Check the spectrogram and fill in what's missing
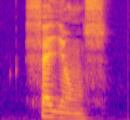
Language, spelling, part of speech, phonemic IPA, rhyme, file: French, faïence, noun, /fa.jɑ̃s/, -ɑ̃s, LL-Q150 (fra)-faïence.wav
- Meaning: faience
